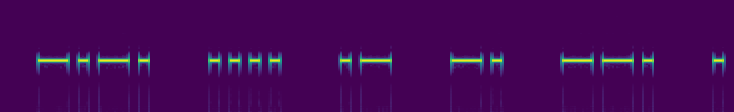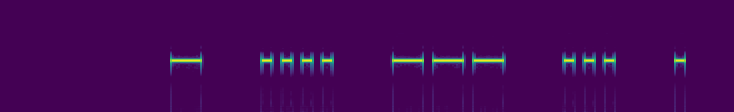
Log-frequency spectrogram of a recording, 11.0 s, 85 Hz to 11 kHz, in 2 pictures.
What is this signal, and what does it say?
Morse code, heard as a keyed tone, about 16 wpm, spaced as for 12 wpm, 800 Hz. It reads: CHANGE THOSE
